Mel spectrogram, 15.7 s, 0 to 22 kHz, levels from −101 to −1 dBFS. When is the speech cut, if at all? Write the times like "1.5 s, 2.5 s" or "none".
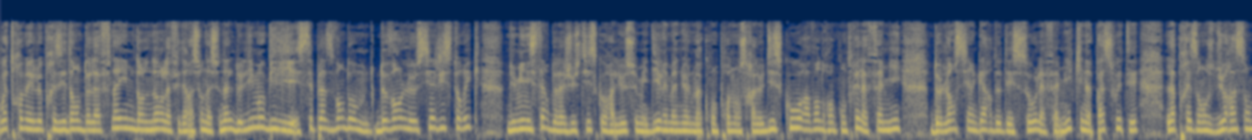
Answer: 4.6 s, 8.3 s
